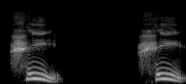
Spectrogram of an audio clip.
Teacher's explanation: গলাটা চিকুন করে হালকা বাতাস বের করে উচ্চারণ করতে হবে।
